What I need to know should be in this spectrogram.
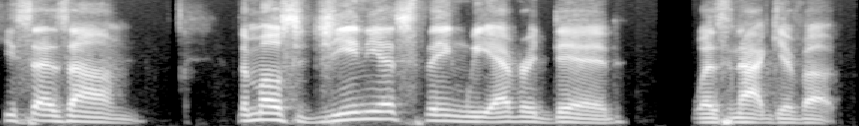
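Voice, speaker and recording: A man's voice: fairly low pitch, takes it slowly, dry recording. A man hosting a podcast in casual, informal conversation, affirming as he goes. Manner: affirming, informal, interjecting agreement. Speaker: podcast host. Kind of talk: casual interview chat.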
